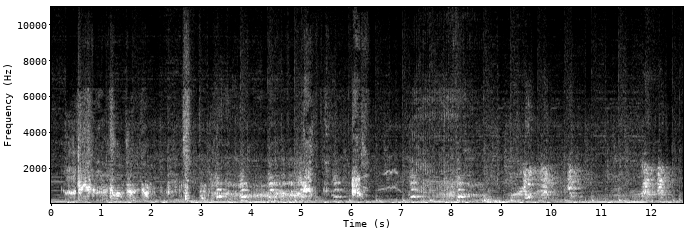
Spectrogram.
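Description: Doberman barking in repeated loud bursts with some yipping and growly edges, the barks spaced irregularly over a constant low background rumble.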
